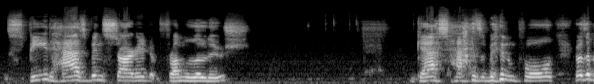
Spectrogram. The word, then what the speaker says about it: Lalush: Lou is it that's that how I say Louch Louch okay I will say it I'll say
